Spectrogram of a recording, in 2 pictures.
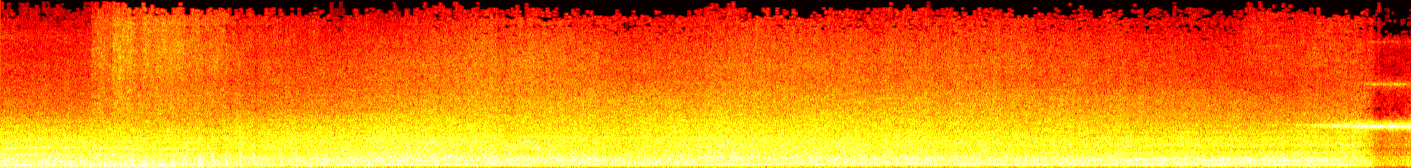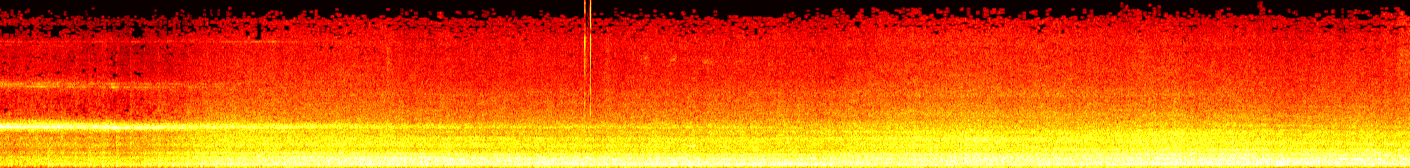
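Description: Electric-hauled container freight train passing close by: the locomotive goes past first, then a long run of loaded container wagons rolls by with a steady rumble and clatter of wheels on the rails. About halfway through, a wheel sets up a high squeal that fades away over several seconds.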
